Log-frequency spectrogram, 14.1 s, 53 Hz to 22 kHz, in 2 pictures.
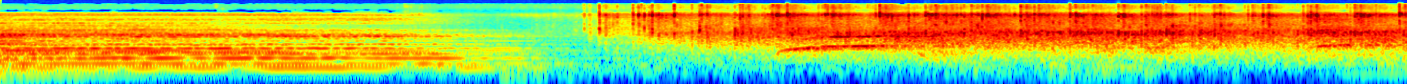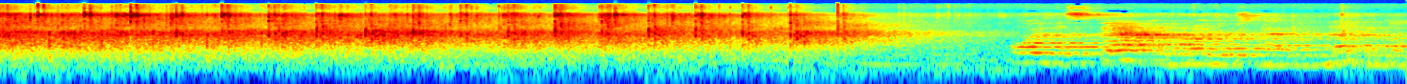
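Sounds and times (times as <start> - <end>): congregation applauding: 2.9 - 11.7.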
